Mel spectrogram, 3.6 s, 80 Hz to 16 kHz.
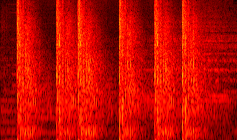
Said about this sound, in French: La fusillade a duré 16 secondes. Les policiers ont tiré 150 cartouches. 10 coups de feu par seconde.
